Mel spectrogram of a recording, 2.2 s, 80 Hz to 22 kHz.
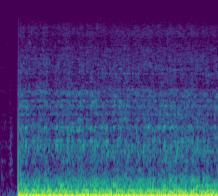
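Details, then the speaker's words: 2006 Mustang GT V8 after a home rebuild and new tune. Catches into a loud, fast, lumpy idle that stays high off the throttle, smoking and smelling super rich; driver's side plugs were later found fuel-caked. "Okay, so here's an update. I got it to start that one night and it smelled it was idling super rich."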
